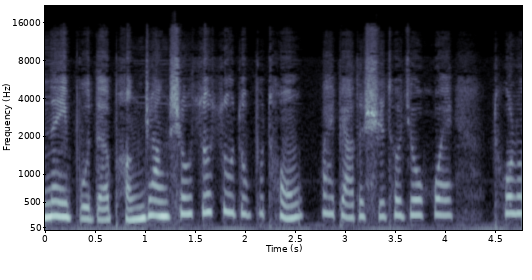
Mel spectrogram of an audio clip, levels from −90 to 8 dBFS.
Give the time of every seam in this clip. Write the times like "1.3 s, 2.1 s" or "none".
2.7 s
